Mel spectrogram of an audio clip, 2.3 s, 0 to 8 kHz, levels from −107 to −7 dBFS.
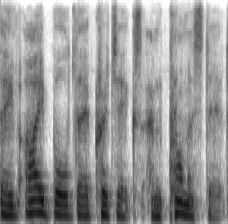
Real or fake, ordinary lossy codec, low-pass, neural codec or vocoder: real; Opus, 32 kbps; 7.2 kHz; none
